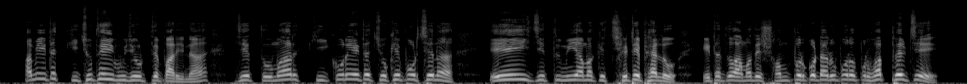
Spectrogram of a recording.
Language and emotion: Bengali, surprised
